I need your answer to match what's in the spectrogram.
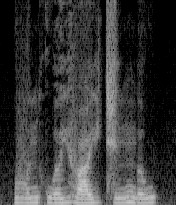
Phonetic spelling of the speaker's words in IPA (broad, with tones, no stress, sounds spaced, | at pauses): v ə˨˦ n k w ə˨˦ j v aː˨˦ j t͡ɕ ə˨˦ n ŋ ə˨˦ w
